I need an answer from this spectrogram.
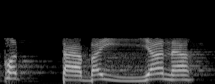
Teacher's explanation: اب دال کو تا میں مکمل داخل کر دیا تو یہ مکمل ادغام ہے. · اب اس کو قد تبینہ نہیں پڑھیں گے، اس کو قد تبینہ یعنی تا پڑھیں گے، دال کو تا میں داخل کر دیا، دال کو تا میں داخل کر دیا، اب دال کی کوئی صفت باقی نہیں رہے گی، دال نہیں پڑھیں گے بلکہ تا ہی پڑھیں گے۔ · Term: ادغام تام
